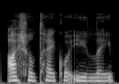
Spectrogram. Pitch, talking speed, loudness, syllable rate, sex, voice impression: 170 Hz, 300 wpm, -21 LUFS, 6.8 syllables/s, female, feminine, adult-like, slightly cool, slightly sincere, calm, slightly sweet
